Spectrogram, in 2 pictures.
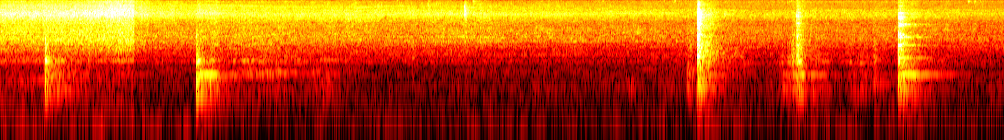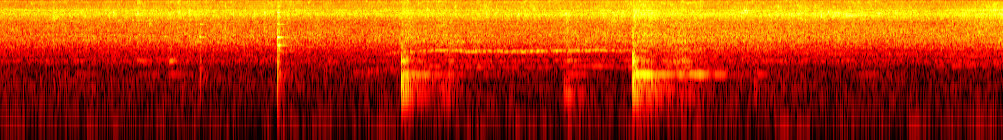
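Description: Onions frying in hot ghee in a wok: a sizzle that is strongest for the first moment and then softer on the lowered flame. A wooden spoon scooping them out makes several sharp knocks and taps against the pan and a glass bowl, the loudest about three and a half seconds in.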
